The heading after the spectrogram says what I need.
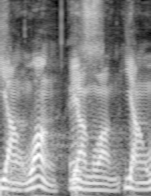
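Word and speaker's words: Yangwang: a u9 how do I what's the proper pronunciation Yang Wang Yang Wang Yang W basically means to look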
